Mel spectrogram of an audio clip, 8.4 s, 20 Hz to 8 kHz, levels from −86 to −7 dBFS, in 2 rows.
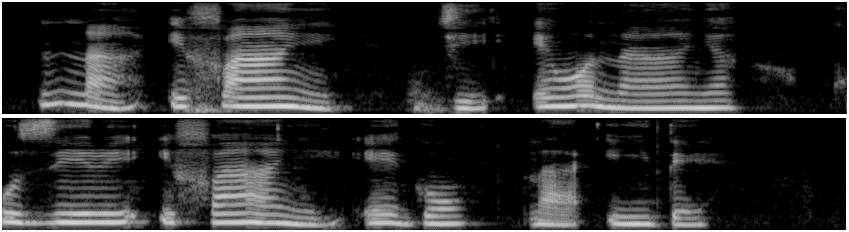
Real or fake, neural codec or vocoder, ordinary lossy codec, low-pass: real; none; none; none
